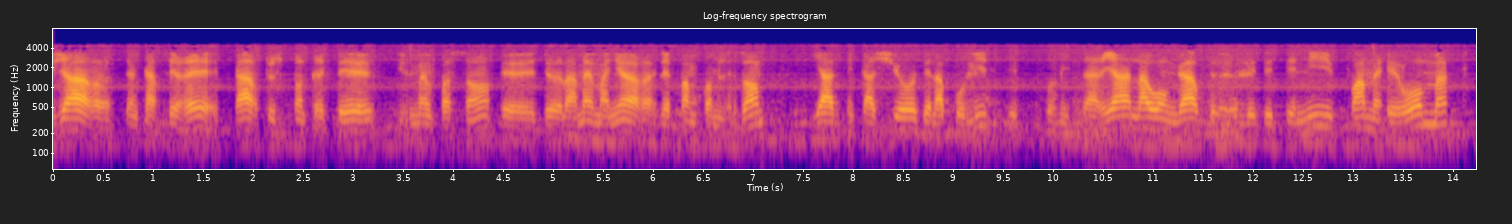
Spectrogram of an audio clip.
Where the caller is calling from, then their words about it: Kananga, Kasaï-Central, DR Congo; Ici chez nous, à Kananga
